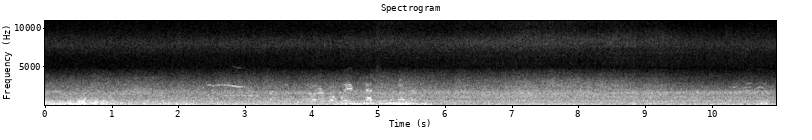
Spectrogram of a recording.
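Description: Ocean surf breaking and washing up the beach: a steady rushing wash, with faint distant voices calling from the water a few seconds in and a steady low hum underneath.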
